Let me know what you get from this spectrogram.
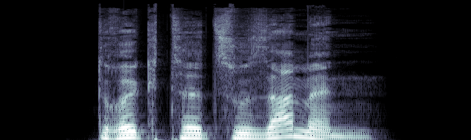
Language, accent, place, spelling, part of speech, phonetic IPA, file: German, Germany, Berlin, drückte zusammen, verb, [ˌdʁʏktə t͡suˈzamən], De-drückte zusammen.ogg
- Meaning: inflection of zusammendrücken: 1. first/third-person singular preterite 2. first/third-person singular subjunctive II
